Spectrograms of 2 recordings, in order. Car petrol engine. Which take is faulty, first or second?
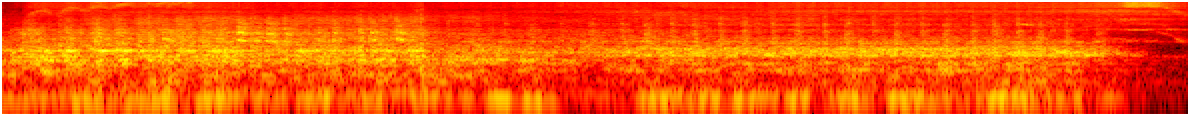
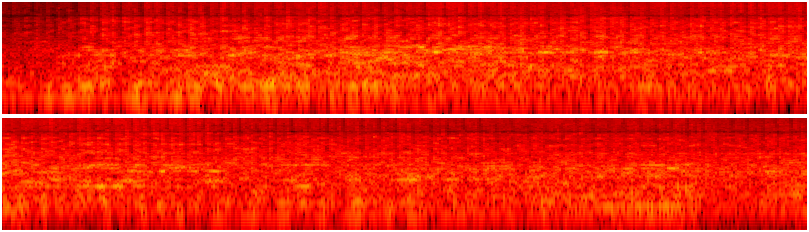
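first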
